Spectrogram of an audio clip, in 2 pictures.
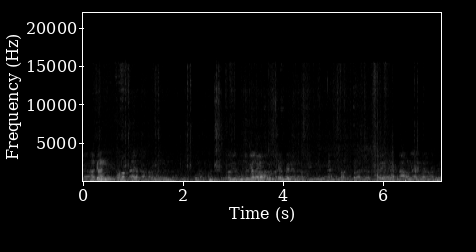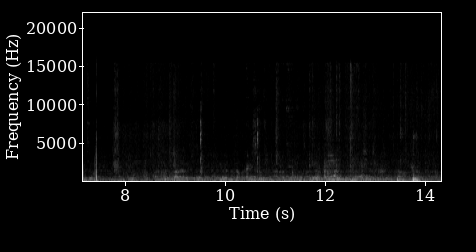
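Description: Several men talk at once nearby.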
